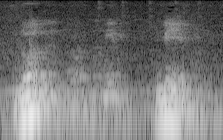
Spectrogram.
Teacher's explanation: al-khayshum, yaitu yang keluar dari rongga hidung.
